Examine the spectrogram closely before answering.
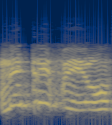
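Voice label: bomb failure, Czech, mood med; speech; War Thunder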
